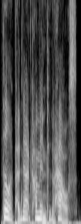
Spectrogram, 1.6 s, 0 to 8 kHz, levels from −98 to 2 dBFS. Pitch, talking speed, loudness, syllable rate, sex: 210 Hz, 255 wpm, -15 LUFS, 6.6 syllables/s, female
